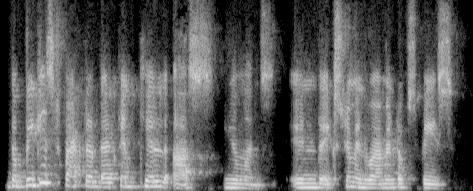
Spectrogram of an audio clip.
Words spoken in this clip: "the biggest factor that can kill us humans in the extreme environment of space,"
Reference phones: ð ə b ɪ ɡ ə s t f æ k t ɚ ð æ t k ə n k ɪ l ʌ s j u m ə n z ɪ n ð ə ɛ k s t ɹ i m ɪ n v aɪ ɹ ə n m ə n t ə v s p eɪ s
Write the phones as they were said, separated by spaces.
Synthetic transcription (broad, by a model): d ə b ɪ ɡ ə s t f æ k t ɚ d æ t k ə n k ɪ l ʌ s j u m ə n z ɪ n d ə ɛ k s t ɹ i m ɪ n v aɪ ə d m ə n t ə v s p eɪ s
